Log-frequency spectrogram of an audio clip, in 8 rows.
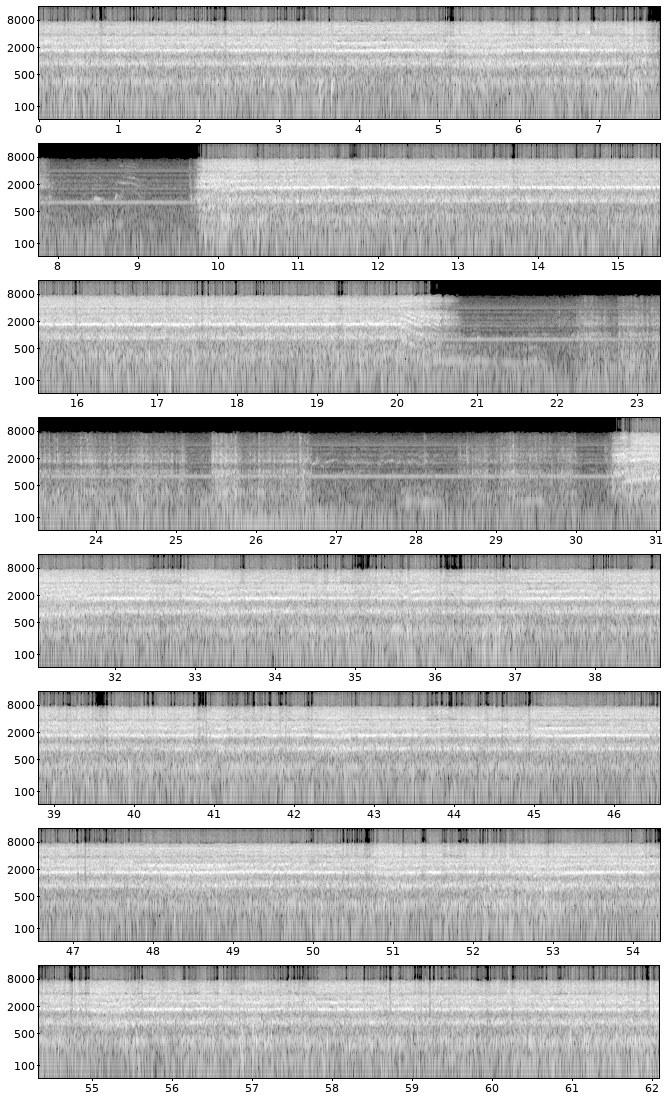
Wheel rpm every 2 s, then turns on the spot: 230, 230, 220, 190, 10, 200, 230, 230, 240, 230, 30, 20, 20, 10, 20, 130, 230, 230, 230, 230, 240, 230, 230, 230, 220, 230, 220, 230, 230, 230, 240.
22-30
